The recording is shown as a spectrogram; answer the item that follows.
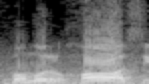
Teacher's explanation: وقف کی حالت میں ہم نون کو ساکن کر دیں گے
